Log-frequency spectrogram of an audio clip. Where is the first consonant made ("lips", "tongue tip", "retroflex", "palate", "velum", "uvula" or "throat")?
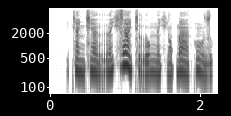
palate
